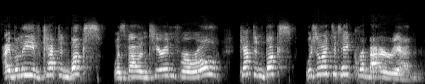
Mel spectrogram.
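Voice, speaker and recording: A woman's voice: high-pitched, lively intonation, moderate pace, bright, forceful tone. A woman playfully mixing pirate talk into plain speech at a club meeting, over dull lo-fi video call audio.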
